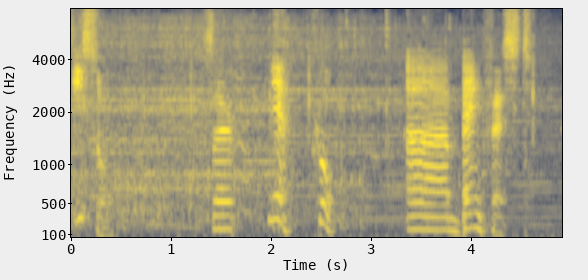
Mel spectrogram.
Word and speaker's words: Esau: uh for a while i was calling them jacob and esau but then i went ahead and looked up what the hell the actual pronunciation is supposed to be and now i know it's esau so yeah cool um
